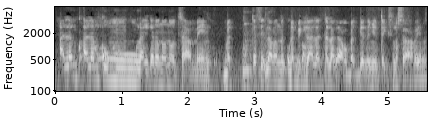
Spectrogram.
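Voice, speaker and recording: A man's voice: medium pitch, lively intonation, quick pace, noisy background. A man chatting casually on a livestream, defensive and insisting again and again that he is not angry.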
